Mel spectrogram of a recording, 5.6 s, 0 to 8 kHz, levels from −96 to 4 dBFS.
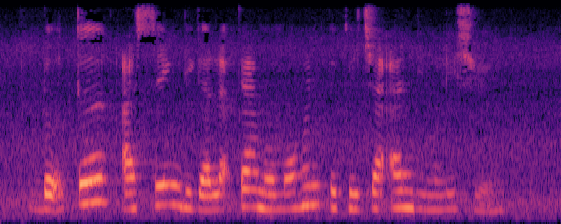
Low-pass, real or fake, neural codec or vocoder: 7.2 kHz; real; none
